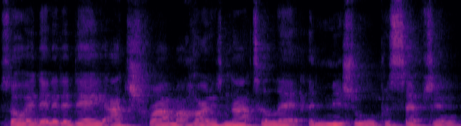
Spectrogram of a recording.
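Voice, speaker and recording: Audible room echo surrounds a man's fairly high voice. Noticeable background noise is also present. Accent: American. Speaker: video podcast co-host. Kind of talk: casual chat. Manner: relaxed, casual, slang-heavy.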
